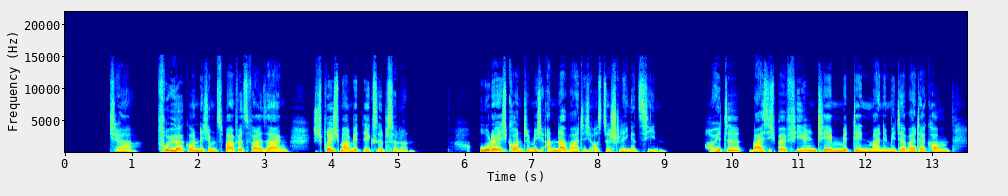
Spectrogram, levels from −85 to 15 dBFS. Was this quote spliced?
no; 0 cuts

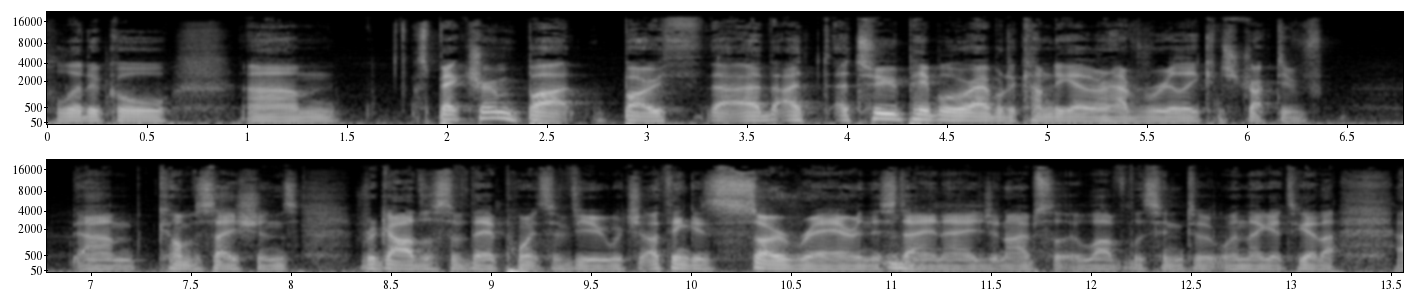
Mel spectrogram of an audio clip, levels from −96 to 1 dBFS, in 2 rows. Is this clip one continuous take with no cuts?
yes; 0 cuts

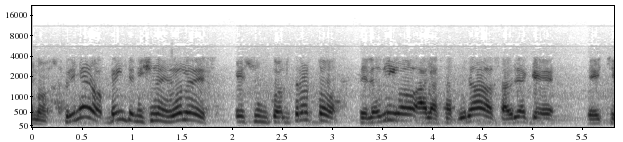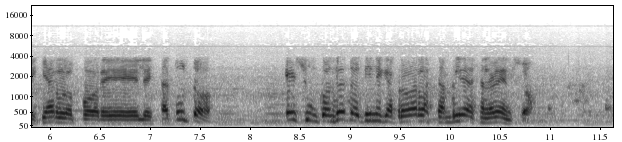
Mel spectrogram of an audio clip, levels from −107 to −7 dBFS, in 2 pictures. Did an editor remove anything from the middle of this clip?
no; 0 cuts

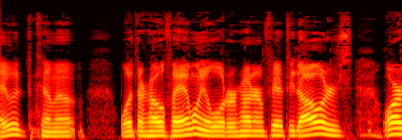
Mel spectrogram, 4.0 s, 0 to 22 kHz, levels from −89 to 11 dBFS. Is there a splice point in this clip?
no; 0 cuts

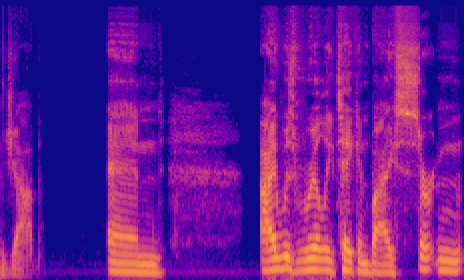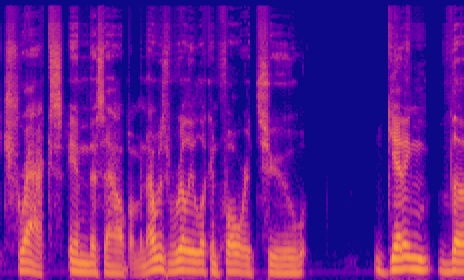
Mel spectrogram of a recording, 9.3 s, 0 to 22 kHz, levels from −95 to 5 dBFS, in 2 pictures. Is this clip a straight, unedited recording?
yes; 0 cuts

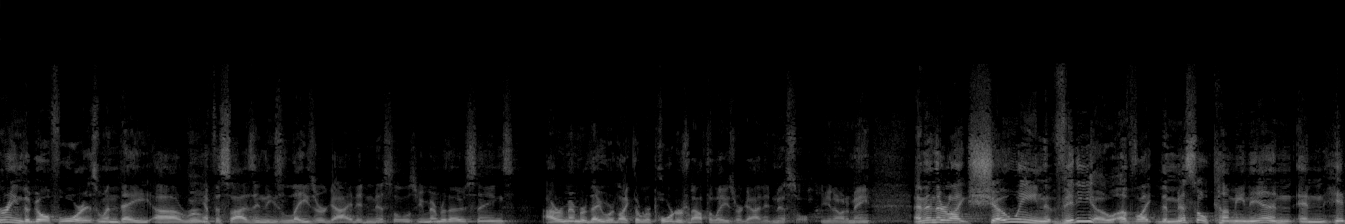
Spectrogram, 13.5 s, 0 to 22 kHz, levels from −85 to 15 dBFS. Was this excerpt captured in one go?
no; 2 cuts; at 2.0 s, 6.9 s

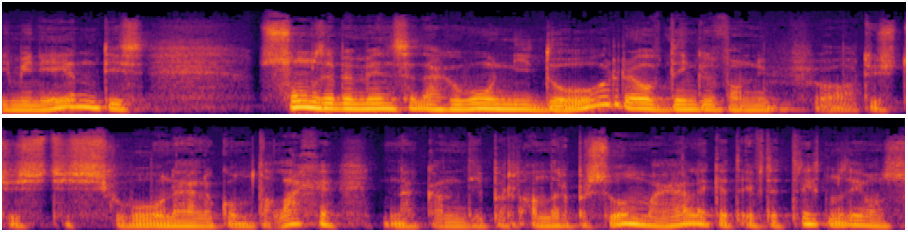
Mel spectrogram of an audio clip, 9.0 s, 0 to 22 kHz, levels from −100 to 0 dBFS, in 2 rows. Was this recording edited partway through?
no; 0 cuts

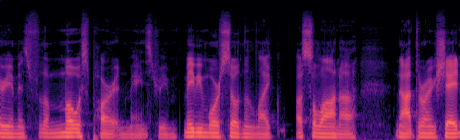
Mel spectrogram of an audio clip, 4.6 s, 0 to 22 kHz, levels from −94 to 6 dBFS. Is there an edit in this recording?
yes; 1 cut; at 1.8 s

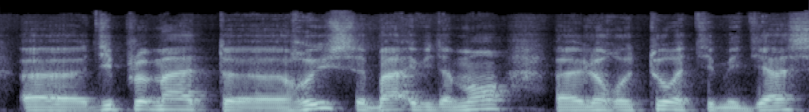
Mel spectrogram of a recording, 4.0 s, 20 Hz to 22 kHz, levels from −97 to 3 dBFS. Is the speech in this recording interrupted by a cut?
no; 0 cuts

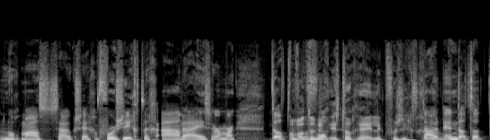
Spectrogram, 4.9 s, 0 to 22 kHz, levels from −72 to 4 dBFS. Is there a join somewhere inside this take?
yes; 3 cuts; at 0.9 s, 1.8 s, 3.3 s

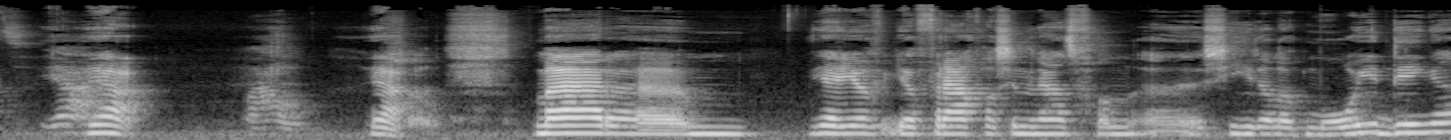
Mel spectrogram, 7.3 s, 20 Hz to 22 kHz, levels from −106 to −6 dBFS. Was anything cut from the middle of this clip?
no; 0 cuts

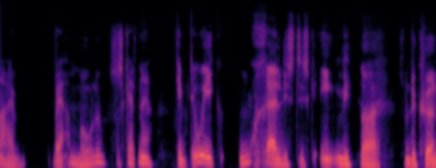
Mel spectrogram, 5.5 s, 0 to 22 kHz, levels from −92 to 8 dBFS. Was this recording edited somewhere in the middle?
yes; 2 cuts; at 1.7 s, 2.2 s

